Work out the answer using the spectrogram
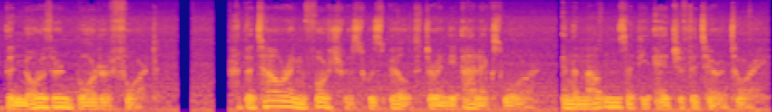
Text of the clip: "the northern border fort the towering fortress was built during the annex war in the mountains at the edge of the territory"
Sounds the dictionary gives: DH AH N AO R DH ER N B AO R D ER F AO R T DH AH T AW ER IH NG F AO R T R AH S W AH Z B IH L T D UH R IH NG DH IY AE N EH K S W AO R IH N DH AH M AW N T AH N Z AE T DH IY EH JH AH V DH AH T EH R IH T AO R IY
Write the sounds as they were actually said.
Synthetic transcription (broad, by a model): DH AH N AO R DH ER N B AO R D ER F AO R T DH AH T AW ER IH NG F AO R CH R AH S W AH Z B IH L T D UH R IH NG DH IY AE N EH K S W AO R IH N DH AH M AW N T N Z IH T DH IY EH JH AH V DH AH T EH R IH T AO R IY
